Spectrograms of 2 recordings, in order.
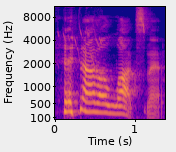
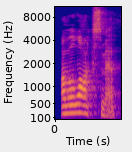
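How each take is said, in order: First: Amused repeat after a laugh; laugh, then repeat the punchline. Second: Said in the usual way. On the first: Retold or imitated. Quoting the locksmith answer to both questions, laughing. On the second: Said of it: "What's your profession".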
